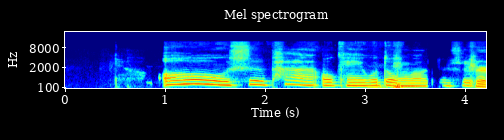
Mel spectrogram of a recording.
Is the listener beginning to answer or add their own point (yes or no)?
yes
